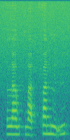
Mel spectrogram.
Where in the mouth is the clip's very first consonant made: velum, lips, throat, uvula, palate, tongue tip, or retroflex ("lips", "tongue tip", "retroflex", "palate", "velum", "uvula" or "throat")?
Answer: tongue tip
